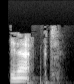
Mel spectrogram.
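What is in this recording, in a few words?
"enact", British English; Crime and punishment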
